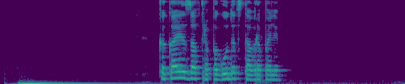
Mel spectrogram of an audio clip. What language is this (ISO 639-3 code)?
rus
